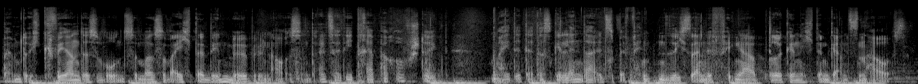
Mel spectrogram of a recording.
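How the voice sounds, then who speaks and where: An actor playing a tense, somber narrator in a radio drama, with a gravelly voice and measured, ominous delivery. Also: male voice, lowish voice, steady tone. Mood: tense, secretive. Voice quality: gravelly, creaky. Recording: radio drama with music underneath.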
